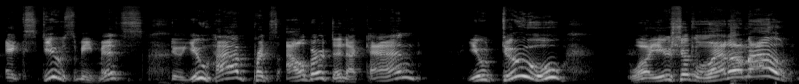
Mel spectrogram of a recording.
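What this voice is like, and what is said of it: Impression of a creepy clown voice. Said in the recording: “That was a very good impression. ... that's Pennywise when they're adults.”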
